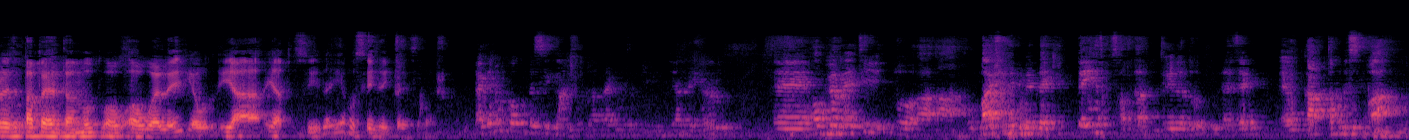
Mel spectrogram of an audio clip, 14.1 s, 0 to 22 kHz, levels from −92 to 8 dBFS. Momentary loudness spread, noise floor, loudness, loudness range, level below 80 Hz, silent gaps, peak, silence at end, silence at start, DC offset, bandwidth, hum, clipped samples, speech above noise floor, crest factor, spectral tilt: 23 LU; -57 dBFS; -32 LUFS; 16 LU; -64 dBFS; none; -10 dBFS; 0 s; 0 s; under 0.1%; 8.2 kHz; none; under 0.1%; 25 dB; 22 dB; -7 dB/octave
